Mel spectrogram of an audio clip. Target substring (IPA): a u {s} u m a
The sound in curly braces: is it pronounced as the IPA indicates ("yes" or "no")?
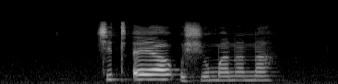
no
